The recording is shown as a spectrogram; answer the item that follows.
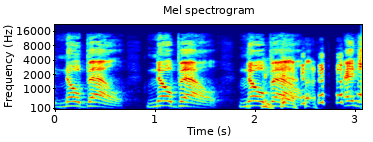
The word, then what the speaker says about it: Nobel: oh my God Robbie she mispronounces Nobel Prize did you guys catch this Noel prize yeah she goes you turn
